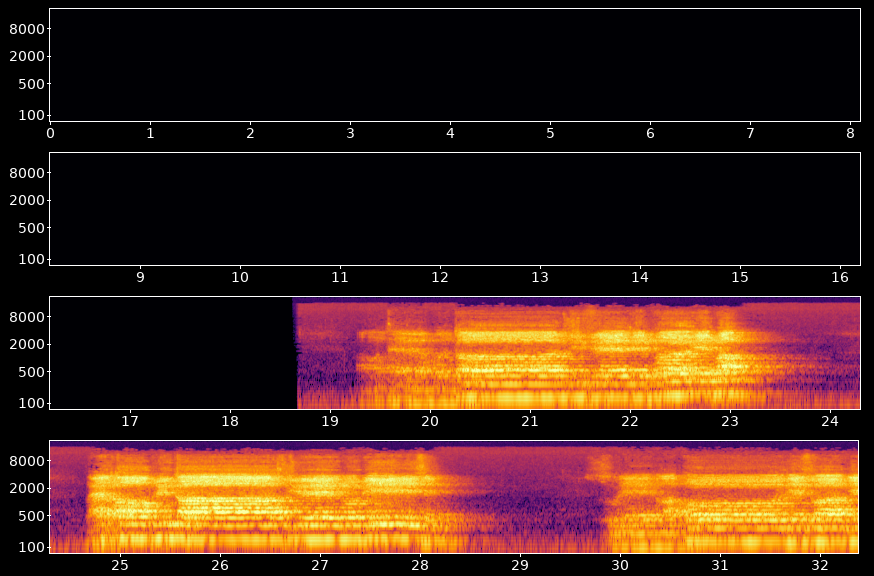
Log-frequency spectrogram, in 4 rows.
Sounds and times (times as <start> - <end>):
Mantra: 19.3 - 23.5, 24.6 - 28.4, 29.8 - 32.3.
